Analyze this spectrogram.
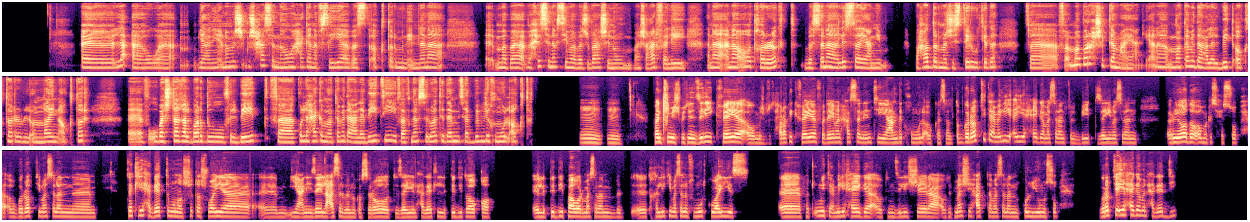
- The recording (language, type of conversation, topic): Arabic, advice, ليه بصحى تعبان رغم إني بنام كويس؟
- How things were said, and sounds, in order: in English: "والأونلاين"; other background noise; in English: "power"; in English: "mood"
